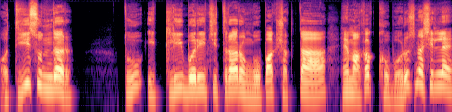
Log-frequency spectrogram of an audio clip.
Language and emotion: Goan Konkani, surprised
